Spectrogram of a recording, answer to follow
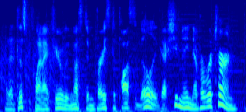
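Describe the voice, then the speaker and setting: A man's voice: fairly low pitch, very animated, racing, husky, soft background music. A man reading aloud as a fussy elderly male mushroom royal attendant in a video game, formal and old-fashioned.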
